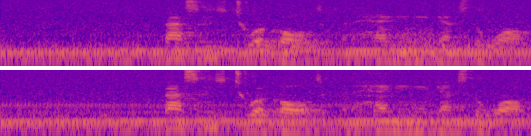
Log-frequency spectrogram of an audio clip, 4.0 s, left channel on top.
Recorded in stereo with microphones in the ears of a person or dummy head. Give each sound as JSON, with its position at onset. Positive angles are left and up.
{"t": 1.2, "sound": "a man speaking", "side_deg": -85, "distance_m": 7.5}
